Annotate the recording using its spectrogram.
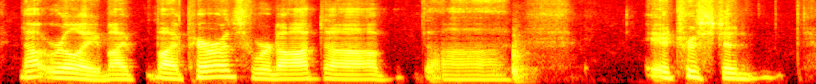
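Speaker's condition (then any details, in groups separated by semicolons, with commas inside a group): No condition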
